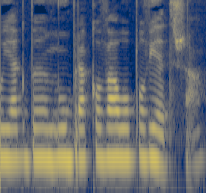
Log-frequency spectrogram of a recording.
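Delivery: ordinary delivery, nothing marked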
